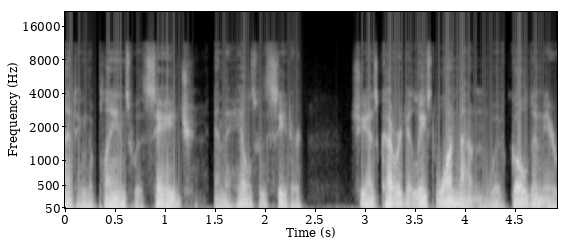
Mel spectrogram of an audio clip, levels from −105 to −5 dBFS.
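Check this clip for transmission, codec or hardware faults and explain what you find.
One fault runs through the whole clip: a block size mismatch (truncated). From start to finish a steady buzz sits under the speech at 43.1 Hz, and the speech moves 1.12 times faster than normal while keeping its timbre. The buzz rate fits a stage reading 1024-sample blocks from one that writes longer ones. The tail of each written block is discarded, so every block boundary leaves a jump that repeats as a buzz, and the dropped audio shortens the timeline.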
